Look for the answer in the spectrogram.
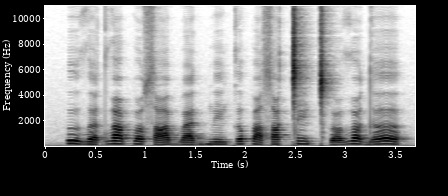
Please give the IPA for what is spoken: ɵ˥˩ðɐ˧˩˧dðˤe˥˧ po˧sˤa˩˧ ba˧˩˧d bẽ˧ kɐ˧˥˧pa˩˧sˤɐ˥˧ǀẽ˥˧ ǀʰɵ˩˧ ðˤɵ˥˩dɐ˧˥˧

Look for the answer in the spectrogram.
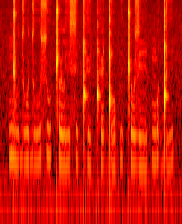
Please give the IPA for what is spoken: ŋ͡ǁṳdʱudʱṳ sṳ ǁɯli̤ si̤ǃʰe̤ ǃʰeɡ͡ǃo pi̤ǁuzi | ŋoɡ͡ǃi̤

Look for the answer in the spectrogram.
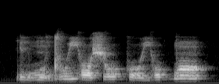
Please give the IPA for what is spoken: ɾi˨mũ˨ du˧ jɔ˨ʃo˧ko˨ jo˨˦ɡ͡bɔ̃˦

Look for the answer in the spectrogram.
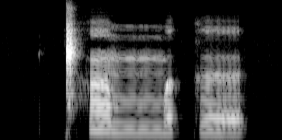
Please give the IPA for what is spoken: ǁʰə̃ mːəkɘ

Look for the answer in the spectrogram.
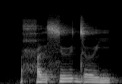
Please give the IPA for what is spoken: ħɨ˨sʉ˦dɵ˨j

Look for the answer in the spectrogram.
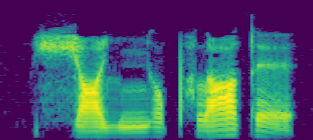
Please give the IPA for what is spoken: çɑʎ ɲɔpʰlɑtɛ

